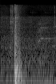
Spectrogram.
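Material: Rubber.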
